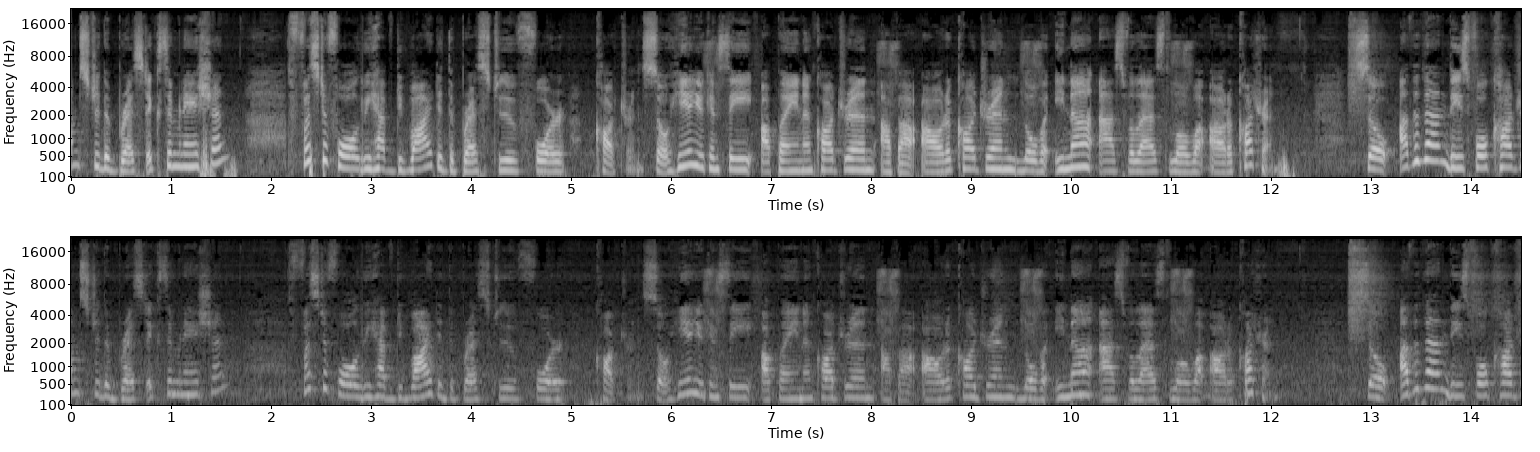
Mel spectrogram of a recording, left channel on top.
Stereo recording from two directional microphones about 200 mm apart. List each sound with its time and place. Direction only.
0.0 s a woman's voice: 50° left (ahead or behind)
13.0 s a woman's voice: 50° left (ahead or behind)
